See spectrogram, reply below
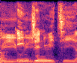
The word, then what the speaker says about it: Ingenuity: On s'envole sur la planète Mars avec Ingenuity. C'est comme ça qu'on prononce, hein. Ingenuity.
